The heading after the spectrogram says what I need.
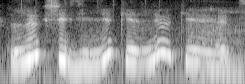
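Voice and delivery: slow, gentle coaxing. Real, not acted. Owner gently coaxes her cat to face the camera. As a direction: coax the cat to look at the camera.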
